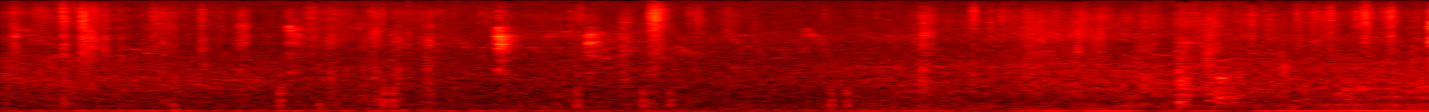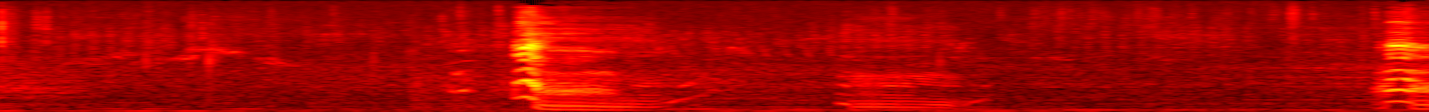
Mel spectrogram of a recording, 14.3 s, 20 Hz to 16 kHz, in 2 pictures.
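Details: Cairn Terrier puppies recorded 12 June 2012, born 25 April 2012: after quiet rustling and a low hum, a sharp loud yelp bursts out, then a shorter wavering whine and a final abrupt yelp at the end.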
